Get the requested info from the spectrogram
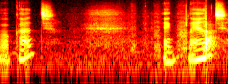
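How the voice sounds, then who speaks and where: A woman with a Japanese accent speaks at a very slow pace and medium pitch. Noticeable background noise can be heard. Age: 60s. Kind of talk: cooking tutorial to camera. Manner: hesitant, many fillers.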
